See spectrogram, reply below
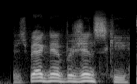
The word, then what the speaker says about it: Zbigniew Brzezinski: On má strašně složitý jméno, strašně špatně se vyslovuje, ale zhruba takhle nějak to je. – Zbigniew Brzezinski. – Zbigniew Brzezinski.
